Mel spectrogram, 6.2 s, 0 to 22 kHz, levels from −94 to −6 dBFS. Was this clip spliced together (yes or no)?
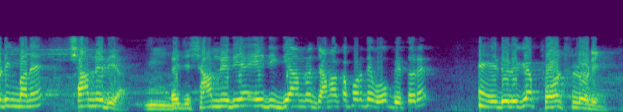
no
